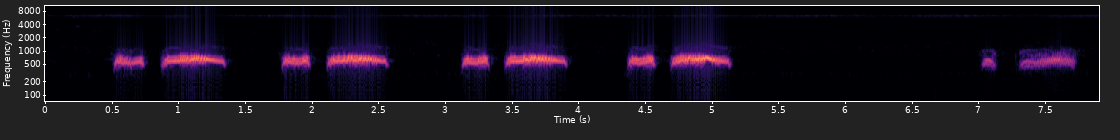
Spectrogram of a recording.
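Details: A running spotted dove delivers lèo rồng coos: four rhythmic low phrases of a short note plus a longer rough coo, evenly spaced about 1.3 seconds apart, then one more after a two-second pause.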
